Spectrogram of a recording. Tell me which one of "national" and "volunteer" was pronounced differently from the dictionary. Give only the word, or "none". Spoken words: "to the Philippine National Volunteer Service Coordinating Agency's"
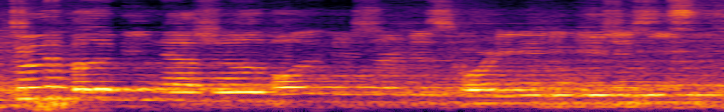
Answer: volunteer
